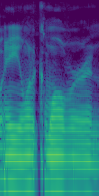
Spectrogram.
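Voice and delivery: put-on whack, low, soft Midwestern little boy voice. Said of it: "it's exactly how he fucking sounds".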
